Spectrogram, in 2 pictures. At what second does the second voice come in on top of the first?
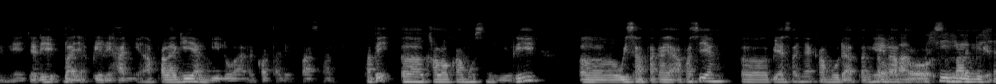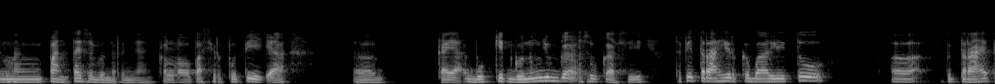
8.8 s

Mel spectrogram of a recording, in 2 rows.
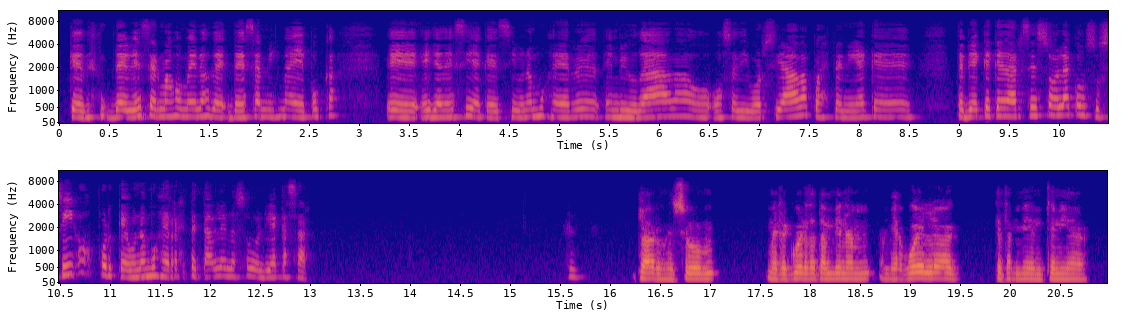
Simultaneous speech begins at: none

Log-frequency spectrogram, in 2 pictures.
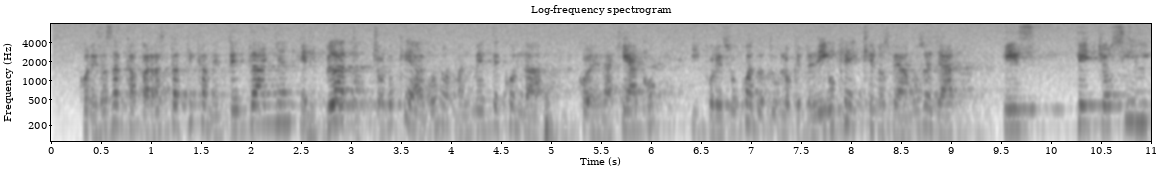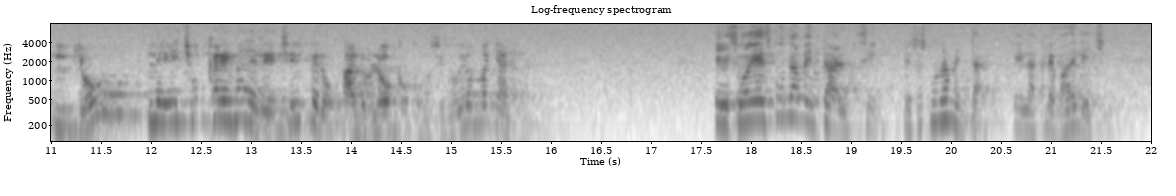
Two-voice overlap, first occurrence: none

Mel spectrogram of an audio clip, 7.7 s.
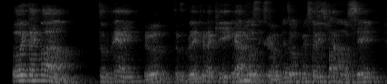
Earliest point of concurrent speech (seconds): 4.6 s

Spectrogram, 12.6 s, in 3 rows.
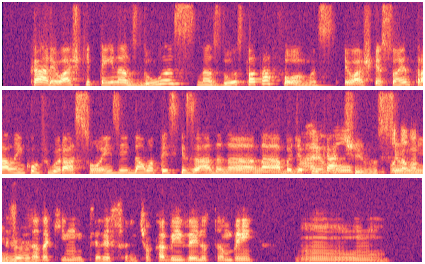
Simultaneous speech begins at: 7.2 s

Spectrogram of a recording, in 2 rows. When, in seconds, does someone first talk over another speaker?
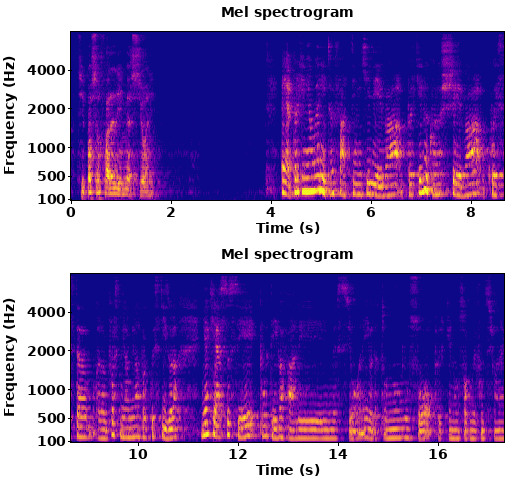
none

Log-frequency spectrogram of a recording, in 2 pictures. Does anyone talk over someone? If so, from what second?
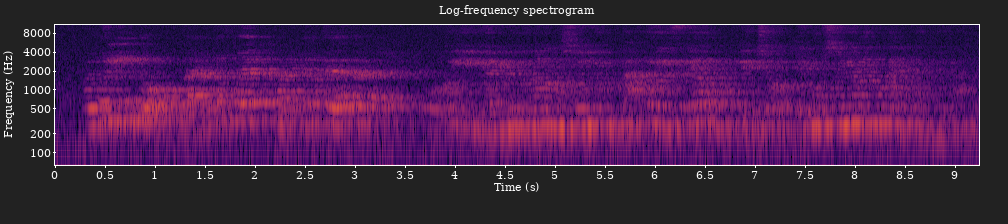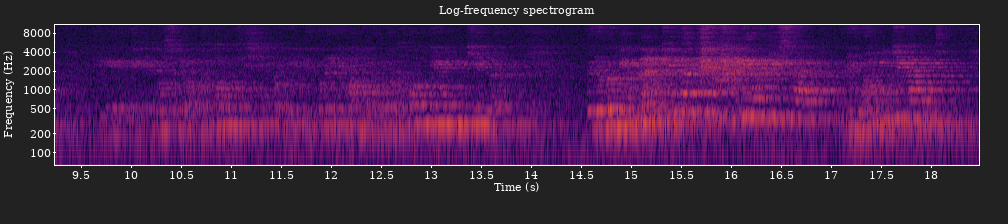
none

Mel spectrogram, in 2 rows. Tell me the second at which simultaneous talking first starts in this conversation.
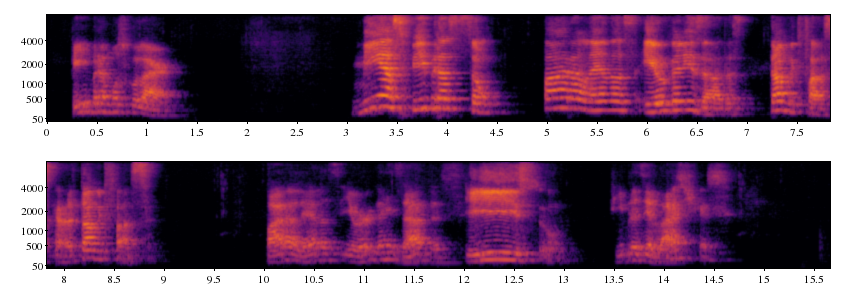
none

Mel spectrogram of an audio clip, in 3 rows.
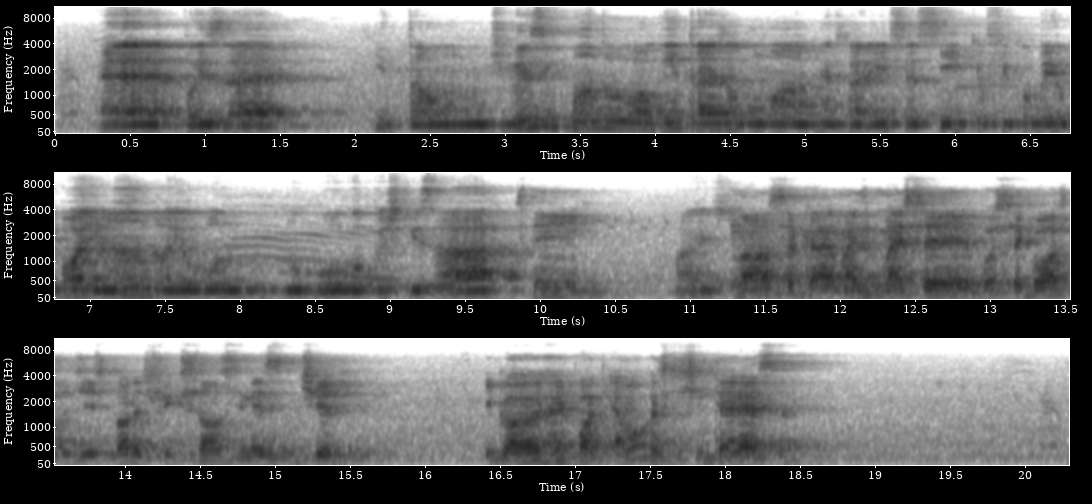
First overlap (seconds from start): none

